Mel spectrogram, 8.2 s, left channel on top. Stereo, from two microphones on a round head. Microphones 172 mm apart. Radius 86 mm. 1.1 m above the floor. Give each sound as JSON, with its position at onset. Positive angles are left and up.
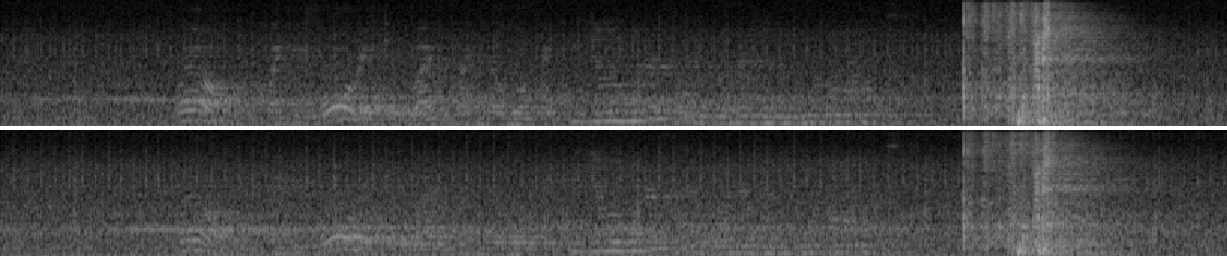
{"t": 1.2, "sound": "a woman speaking", "side_deg": 40, "distance_m": 5.5}
{"t": 3.8, "sound": "a woman speaking", "side_deg": -20, "distance_m": 7.5}
{"t": 6.4, "sound": "writing", "side_deg": 15, "distance_m": 2.0}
